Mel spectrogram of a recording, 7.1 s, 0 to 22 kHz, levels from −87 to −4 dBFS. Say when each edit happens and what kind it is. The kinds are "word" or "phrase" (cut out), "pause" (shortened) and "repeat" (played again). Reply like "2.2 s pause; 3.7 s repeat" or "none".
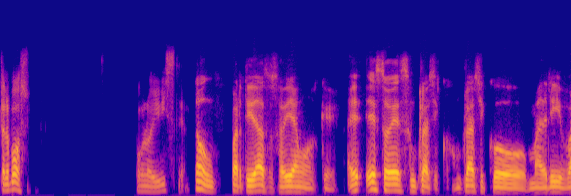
2.4 s pause; 4.3 s pause

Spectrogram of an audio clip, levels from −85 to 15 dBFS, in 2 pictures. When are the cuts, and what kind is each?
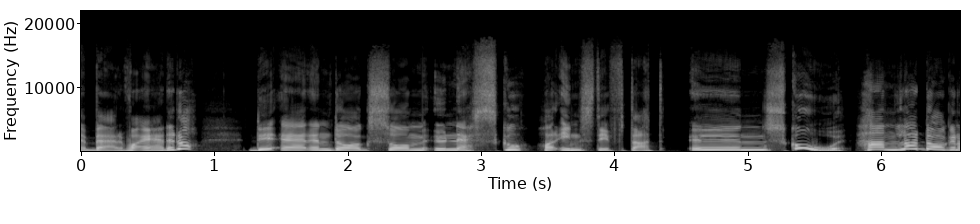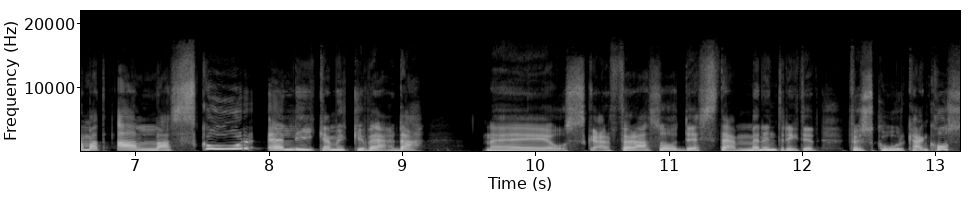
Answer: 5.8 s pause

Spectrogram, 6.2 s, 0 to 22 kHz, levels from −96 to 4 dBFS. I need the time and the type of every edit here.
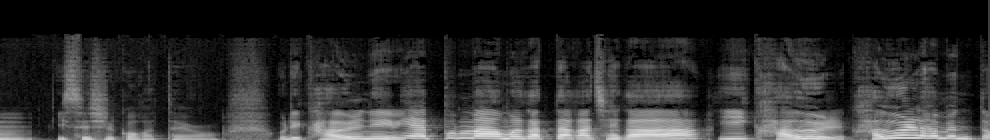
2.5 s word; 4.4 s pause

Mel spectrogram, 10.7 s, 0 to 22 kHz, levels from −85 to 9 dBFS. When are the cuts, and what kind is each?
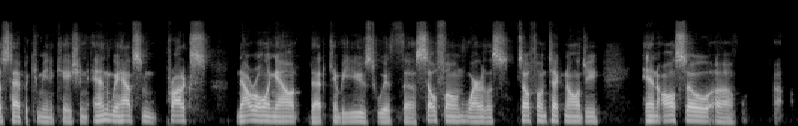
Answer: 2.2 s pause; 6.8 s pause

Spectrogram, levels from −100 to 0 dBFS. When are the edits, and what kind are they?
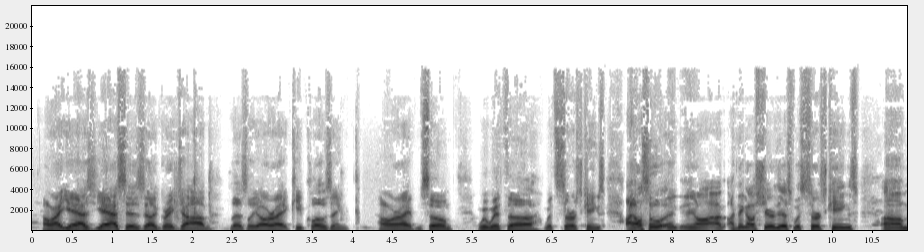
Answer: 4.1 s pause

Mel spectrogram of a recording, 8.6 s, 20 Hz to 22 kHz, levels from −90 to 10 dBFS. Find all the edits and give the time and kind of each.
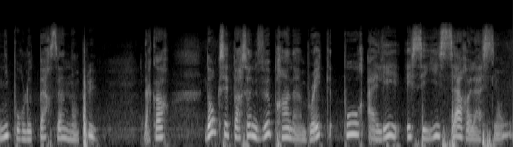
none

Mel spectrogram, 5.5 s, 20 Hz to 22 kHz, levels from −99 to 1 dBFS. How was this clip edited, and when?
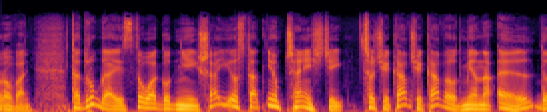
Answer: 1.4 s word; 2.8 s phrase; 4.1 s repeat

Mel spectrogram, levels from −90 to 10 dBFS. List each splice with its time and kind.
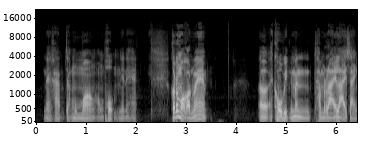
none

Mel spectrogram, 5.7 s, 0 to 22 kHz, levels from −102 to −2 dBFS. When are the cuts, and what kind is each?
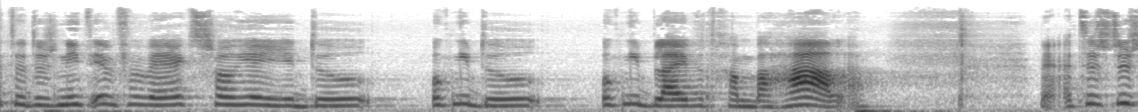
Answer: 2.4 s repeat

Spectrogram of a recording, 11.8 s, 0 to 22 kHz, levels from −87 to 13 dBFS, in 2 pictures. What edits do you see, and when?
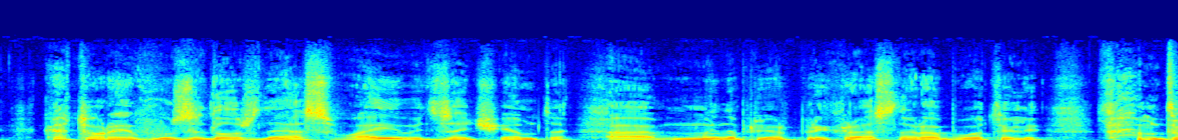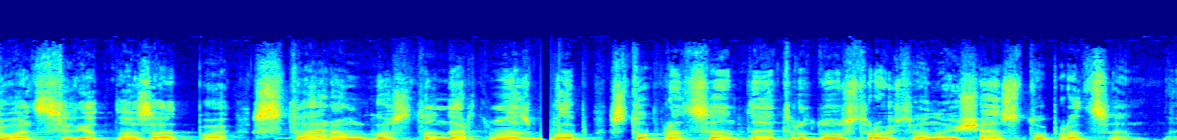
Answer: none

